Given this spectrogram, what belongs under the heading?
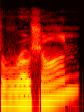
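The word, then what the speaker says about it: Rosen: But even um it how do you say his last name? Alex Roshan, I think is how you say his last name.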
